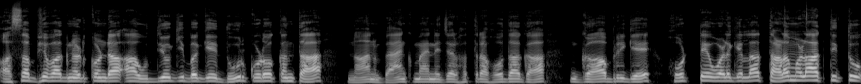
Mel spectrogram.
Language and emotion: Kannada, fearful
